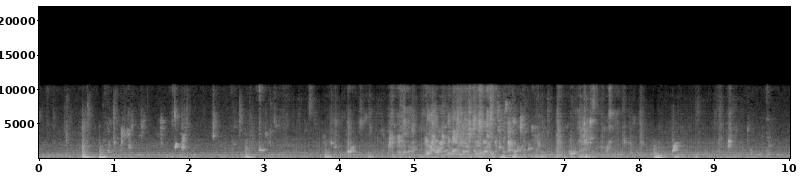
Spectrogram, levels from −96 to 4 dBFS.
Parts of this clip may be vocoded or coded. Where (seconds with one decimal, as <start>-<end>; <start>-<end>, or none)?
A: 3.2-6.1; 6.6-9.4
